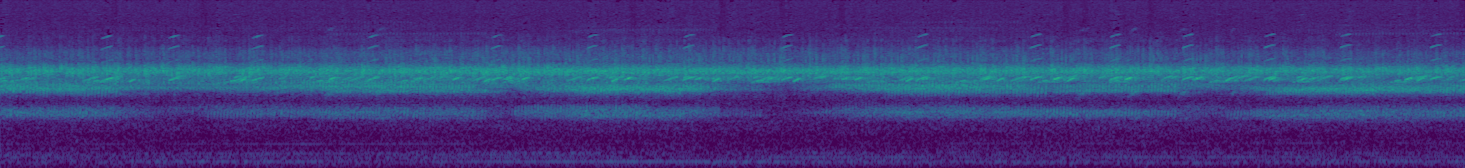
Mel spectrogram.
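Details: Night chorus of tree frogs in the North Carolina backwoods swamp: layered droning trills that swell and fade in overlapping waves every few seconds, set against a continuous shrill insect whine.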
